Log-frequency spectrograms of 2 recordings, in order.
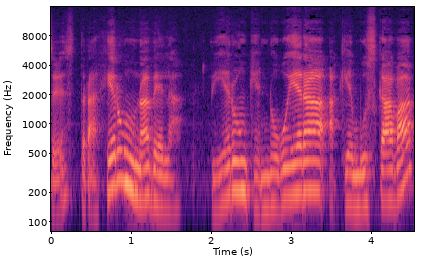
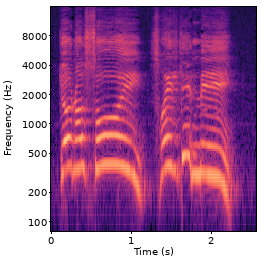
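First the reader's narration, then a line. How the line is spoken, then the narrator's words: Shouting. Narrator (Spanish): uno que no era, que empezó a gritar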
